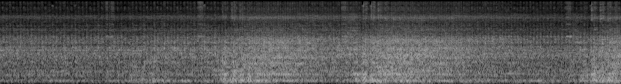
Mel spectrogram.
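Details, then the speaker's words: Maruti Suzuki Wagon R K-series petrol under throttle blips: rough uneven jerking run, as if one cylinder is dead; complaint of poor pickup and low mileage. "അതായത് ഏതോ ഒരു cylinder work ചെയ്യാത്ത പോലുള്ള ഒരു feel ആണ് നമ്മൾ accelerator കൊടുക്കുമ്പോൾ കിട്ടുന്നത്"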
